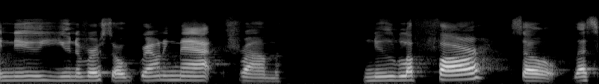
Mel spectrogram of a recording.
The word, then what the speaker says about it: NIULAFR: opening up my new Universal grounding mat from new lafar so that's spelled n i u l a f this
